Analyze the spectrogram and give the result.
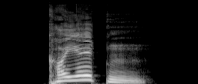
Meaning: inflection of keulen: 1. first/third-person plural preterite 2. first/third-person plural subjunctive II
- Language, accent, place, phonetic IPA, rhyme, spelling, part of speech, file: German, Germany, Berlin, [ˈkɔɪ̯ltn̩], -ɔɪ̯ltn̩, keulten, verb, De-keulten.ogg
